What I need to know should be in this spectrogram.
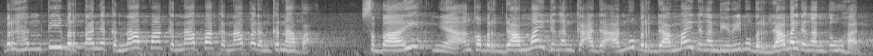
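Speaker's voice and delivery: loud, urgent sermon exhortation; forceful preaching. Retold or imitated. Preacher urging the grieving congregation, full-force sermon. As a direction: drive each berdamai home from the pulpit. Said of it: "Saya putar satu khotbah Ibu".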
